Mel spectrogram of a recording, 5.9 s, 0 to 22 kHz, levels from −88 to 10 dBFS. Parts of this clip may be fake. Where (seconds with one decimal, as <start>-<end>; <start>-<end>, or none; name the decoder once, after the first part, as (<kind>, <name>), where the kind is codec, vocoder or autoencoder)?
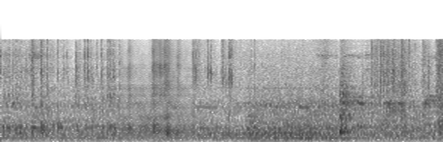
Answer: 1.6-2.6 (vocoder, Vocos)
